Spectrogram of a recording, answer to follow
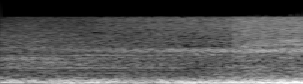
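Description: Rumbling sound effect from an animated intro: a deep, steady rumble, with a hissing whoosh swelling in about one and a half seconds in.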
